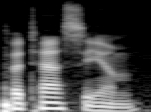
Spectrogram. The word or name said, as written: potassium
